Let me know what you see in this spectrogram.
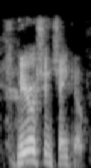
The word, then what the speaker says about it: Miroshnichenko: Uh, Ivan Miroshchenko. Oh, oh, I butchered that. Ivan Miroshchenko. I'm doing it again. This is a tricky name for me. – Miroshnichenko. – Thank you.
